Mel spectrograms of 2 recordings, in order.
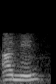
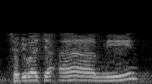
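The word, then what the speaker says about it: آمين: Kemudian pengucapan kata amin ini dikatakan yang pertama amin itu ada dua qiraah. Bisa dibaca amin, dan bisa dibaca amin.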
